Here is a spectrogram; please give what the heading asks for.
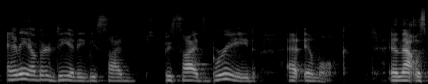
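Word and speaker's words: Brigid: she is so synonymous breed should pronounce Bridget sometimes breed other times she is so so synonymous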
